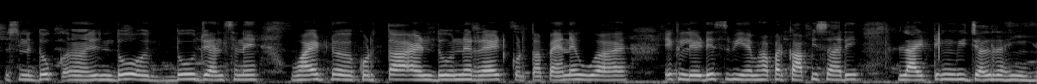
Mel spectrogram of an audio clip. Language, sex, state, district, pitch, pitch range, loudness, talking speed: Hindi, female, Jharkhand, Sahebganj, 215 Hz, 205-230 Hz, -25 LUFS, 155 wpm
